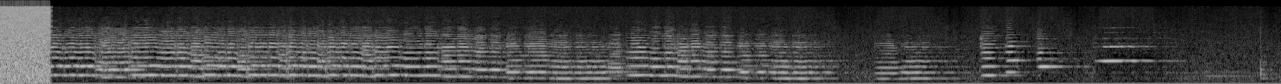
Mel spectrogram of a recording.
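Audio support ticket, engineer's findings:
Samples built from the wrong bytes, 0.0–0.5 s. Broadband noise replacing the sound. Probable component: the sample reader, assembling bytes offset, swapped or misaligned, so fast-changing low bits dominate. Spectrogram: energy smeared across the whole band; waveform: dense, noise-like fill.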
